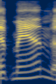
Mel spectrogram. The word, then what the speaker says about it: Ip Man: It's from a movie called Ip Man. It's pronounced IP Man.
